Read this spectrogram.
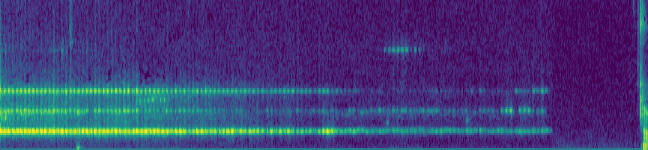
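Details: An American toad (Anaxyrus americanus) gives its long, steady, musical trill, the spring mating call at breeding waters where toads lay eggs in long strings.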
